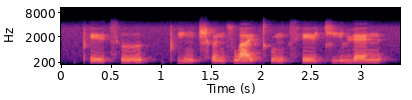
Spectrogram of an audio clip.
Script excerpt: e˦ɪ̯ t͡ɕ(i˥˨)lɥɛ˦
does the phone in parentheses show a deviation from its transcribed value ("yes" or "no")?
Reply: yes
